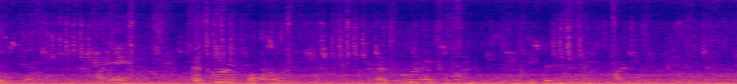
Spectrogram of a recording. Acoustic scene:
park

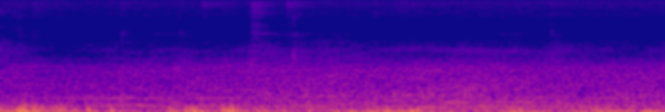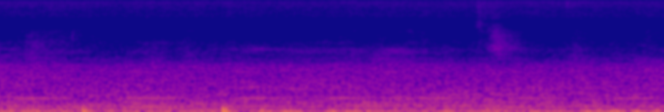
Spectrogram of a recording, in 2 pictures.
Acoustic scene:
residential area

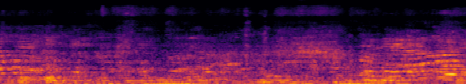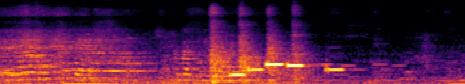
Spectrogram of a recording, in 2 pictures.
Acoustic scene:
cafe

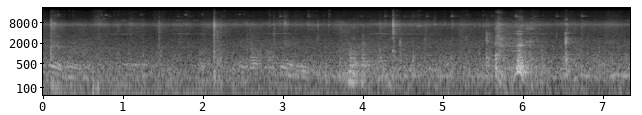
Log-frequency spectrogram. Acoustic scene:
subway station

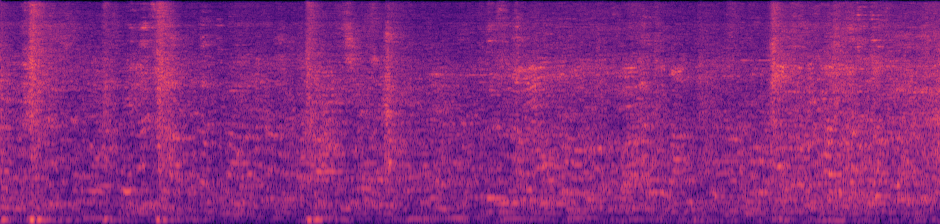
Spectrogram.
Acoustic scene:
cafe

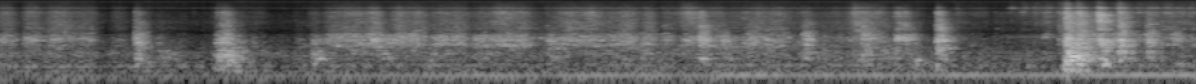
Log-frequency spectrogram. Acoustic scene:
kitchen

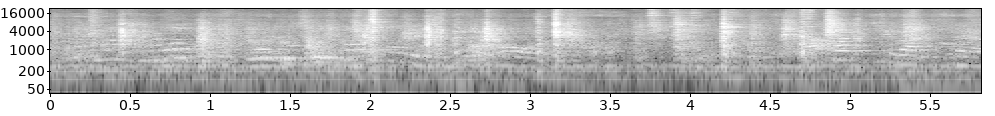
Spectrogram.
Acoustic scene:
crowded indoor space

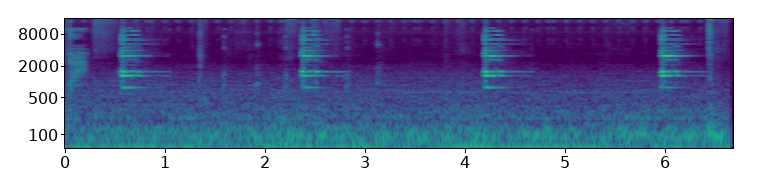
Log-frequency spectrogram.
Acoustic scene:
car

